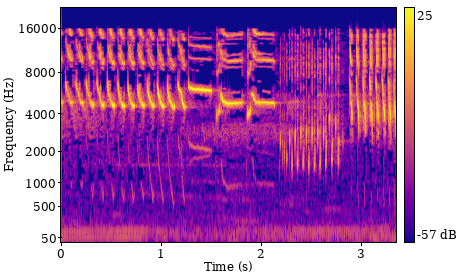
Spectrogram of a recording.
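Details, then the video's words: Excited male canary delivering fast repeated high chirps, a held whistle, slurred notes sweeping downward, a lower rolling trill, then a bright rapid high-pitched trill. "هيجان ذكرى كناري سيجبر كناريك على التغريد فورا"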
